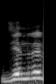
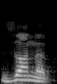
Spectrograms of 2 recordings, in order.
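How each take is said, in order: First: It starts with a hard 'j' sound. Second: It starts with a soft 'zh' sound. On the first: The speaker calls it wrong. "जेनरे नहीं" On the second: The speaker calls it right. "ज को झ का sound देना है"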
